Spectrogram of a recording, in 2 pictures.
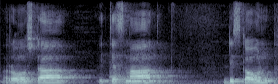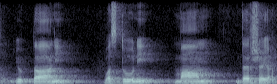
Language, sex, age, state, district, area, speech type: Sanskrit, male, 30-45, Telangana, Hyderabad, urban, read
